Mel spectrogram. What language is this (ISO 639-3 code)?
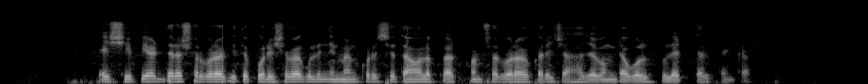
ben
